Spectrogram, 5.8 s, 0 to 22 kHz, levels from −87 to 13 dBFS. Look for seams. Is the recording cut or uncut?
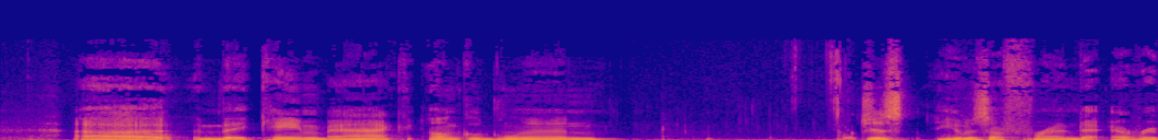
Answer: cut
